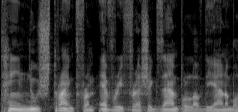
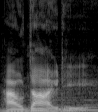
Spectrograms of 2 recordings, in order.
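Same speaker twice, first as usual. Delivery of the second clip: hammy stage actor; 4 dB louder, slower than usual. A narrator's reading. Baron voiced in narrated tale.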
